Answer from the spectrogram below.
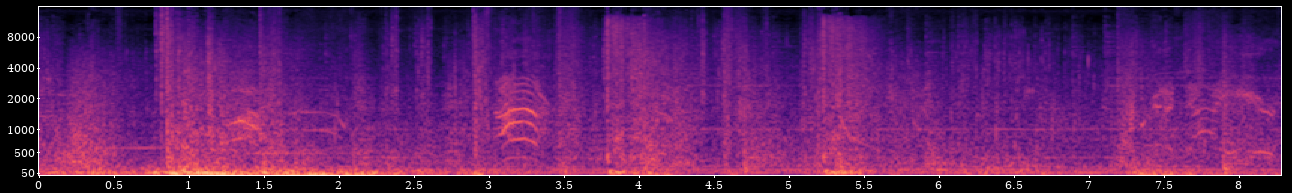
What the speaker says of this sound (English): Why they shooting? Because we got caught.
